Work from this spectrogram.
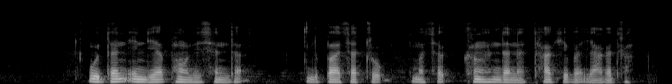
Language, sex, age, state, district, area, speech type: Manipuri, male, 18-30, Manipur, Chandel, rural, read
